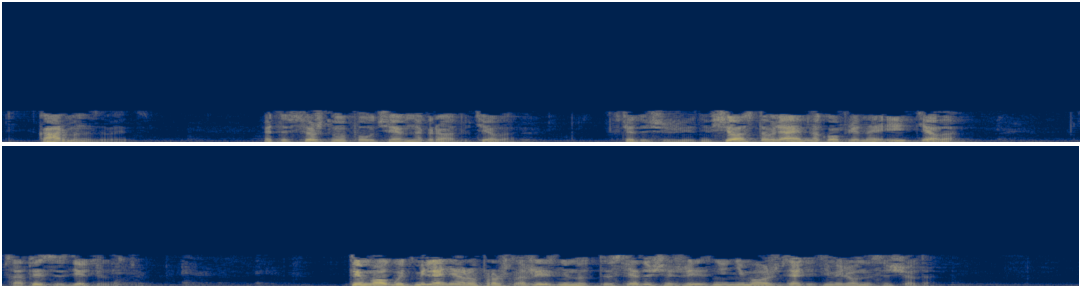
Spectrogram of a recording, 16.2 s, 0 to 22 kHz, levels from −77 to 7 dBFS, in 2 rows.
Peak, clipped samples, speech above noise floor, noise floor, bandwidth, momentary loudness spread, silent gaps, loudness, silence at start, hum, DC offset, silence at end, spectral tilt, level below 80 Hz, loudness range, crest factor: -2 dBFS; under 0.1%; 31 dB; -54 dBFS; 5.2 kHz; 15 LU; none; -22 LUFS; 0.05 s; none; under 0.1%; 1.1 s; -10 dB/octave; -46 dBFS; 7 LU; 24 dB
